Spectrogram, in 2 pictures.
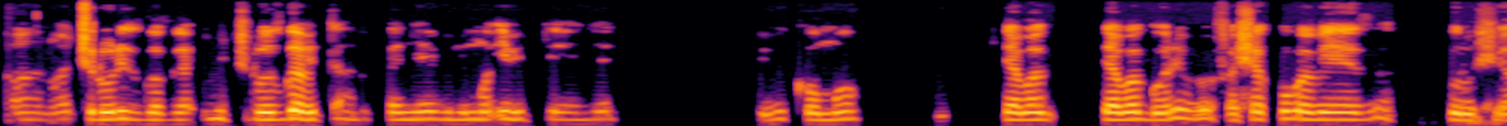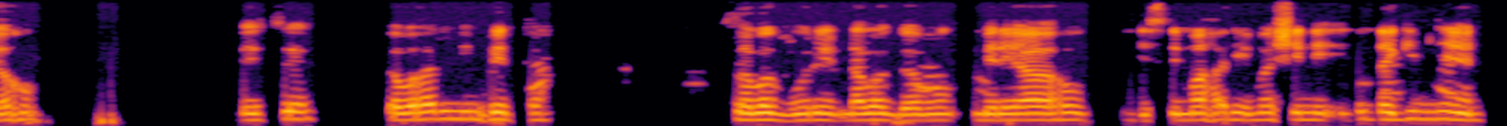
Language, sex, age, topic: Kinyarwanda, male, 18-24, finance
